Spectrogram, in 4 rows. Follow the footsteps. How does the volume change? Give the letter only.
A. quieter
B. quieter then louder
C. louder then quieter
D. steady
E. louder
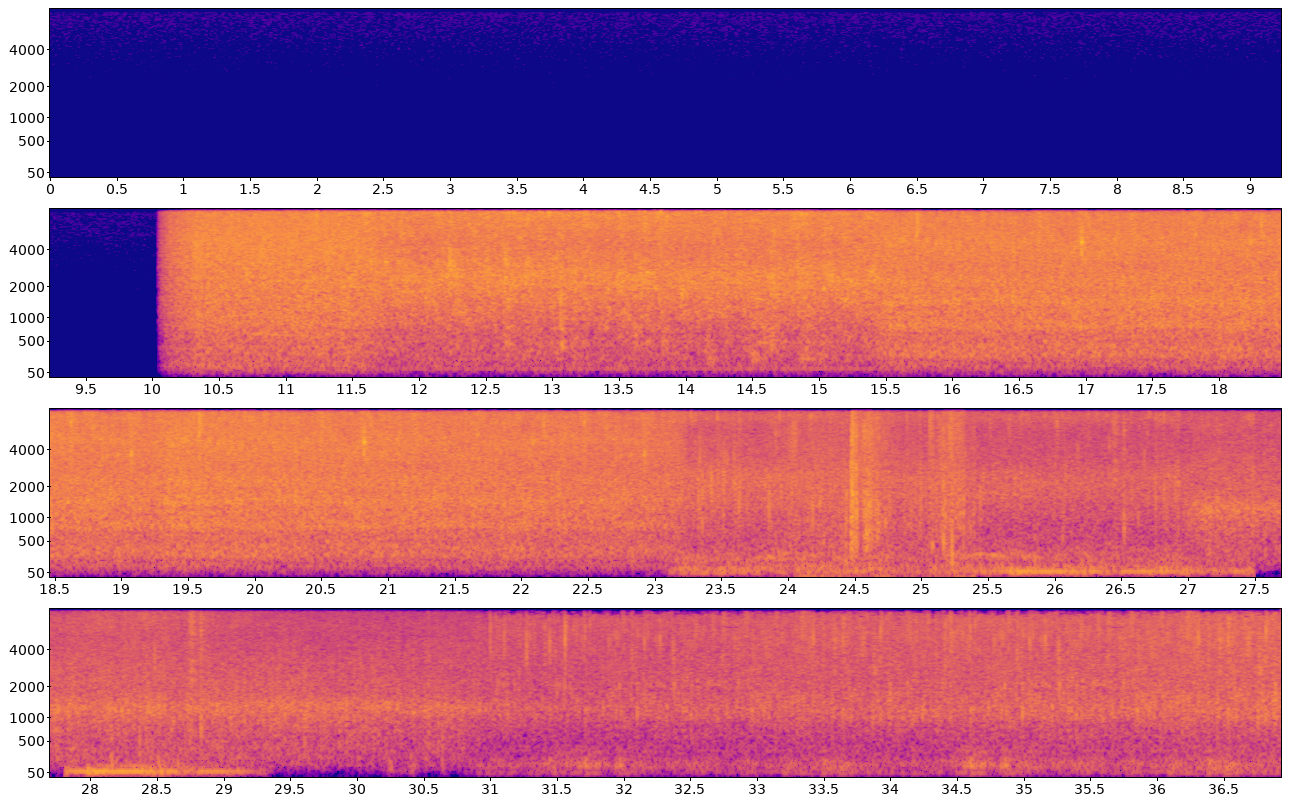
B.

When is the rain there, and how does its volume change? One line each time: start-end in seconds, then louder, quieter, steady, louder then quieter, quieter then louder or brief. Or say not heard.
10.1-36.8 quieter.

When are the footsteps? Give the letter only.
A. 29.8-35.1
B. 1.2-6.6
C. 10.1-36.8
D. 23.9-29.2
D.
